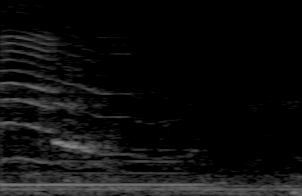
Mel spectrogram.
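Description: Faint, high-pitched whining vocal sound, like a small child's, that glides down in pitch and fades within about a second, over a steady low tone that stops about a second and a half in.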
